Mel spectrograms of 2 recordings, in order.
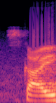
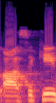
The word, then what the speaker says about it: ASCII: तो जो पहली कोडिंग स्कीम है वो है आपका स्काई कहते हैं उसको, या कुछ लोग आशिकी भी बोलते हैं इसको। तो स्काई कहिए चाहे आशिकी कहिए, दोनों एक ही है। तो अपने अपने जो भी प्रोनाउंसिएशन यूज़ करना आप लोग यूज़ कर लीजिएगा।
